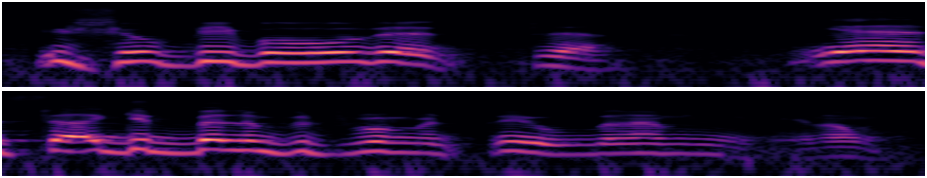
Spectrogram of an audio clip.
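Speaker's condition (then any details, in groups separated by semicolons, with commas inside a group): Spastic quadriplegia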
